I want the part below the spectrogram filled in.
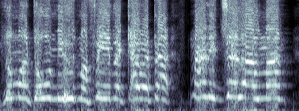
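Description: A man streaming his reaction to an anime, excitable and slangy, often shouting. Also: very high voice, moderate pace.

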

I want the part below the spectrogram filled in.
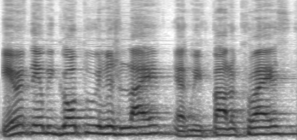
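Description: A middle-aged man preaching a sermon from a pulpit, laying out his points one by one in a measured way. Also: fairly high pitch. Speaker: pastor. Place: church sanctuary at a pulpit, empty pews behind. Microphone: microphone on a pulpit stand.

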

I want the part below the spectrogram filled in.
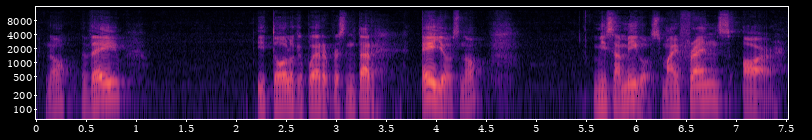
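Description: Man, English teacher, unhurried, patient, repeats each example. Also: medium pitch. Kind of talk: beginner English lesson explained in Spanish.

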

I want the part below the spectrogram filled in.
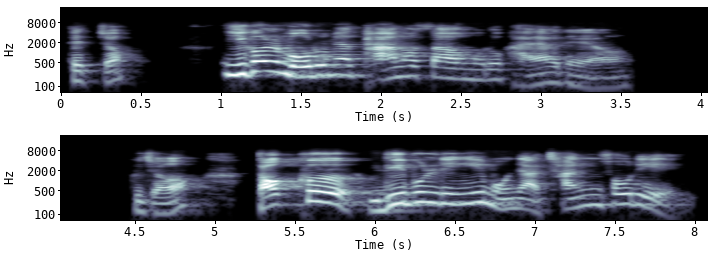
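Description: Male reading teacher, animated delivery that swings between polite and blunt, keeps quizzing the class; dull lo-fi lecture capture. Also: high voice. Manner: brisk, fires rhetorical check-questions at students; switches between polite and blunt casual speech. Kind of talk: exam-prep lecture. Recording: lo-fi lecture recording.

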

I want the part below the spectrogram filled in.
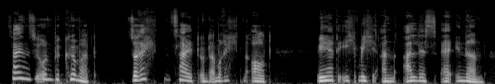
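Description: A man reading aloud and voicing an anxious, secretive young woman, with a raised, light pitch and quick, urgent delivery. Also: big pitch swings, dry recording, studio quality. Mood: pleading. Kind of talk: audiobook reading.

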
